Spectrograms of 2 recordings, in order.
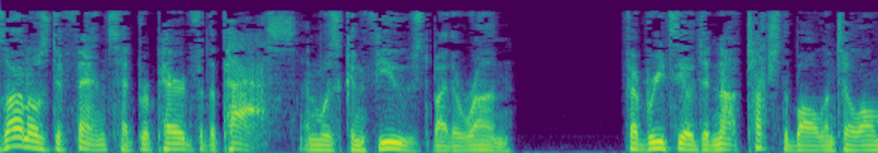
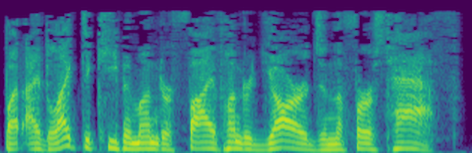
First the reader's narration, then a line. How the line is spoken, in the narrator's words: Sam snapped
